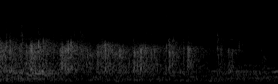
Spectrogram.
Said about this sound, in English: Can we give it up for 10 days? Can I get a hand clap from the coffee drinkers in the house?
